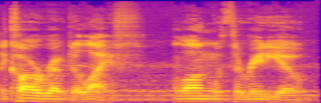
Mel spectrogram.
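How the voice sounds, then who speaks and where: A man's voice: sits low, steady tone, normal speed, noisy background. A man reading a scripted horror short story as its narrator.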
